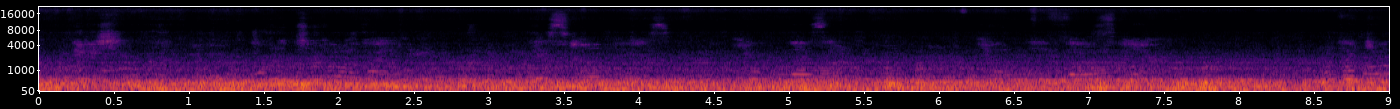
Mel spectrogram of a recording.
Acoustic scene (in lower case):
subway train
